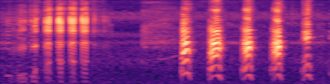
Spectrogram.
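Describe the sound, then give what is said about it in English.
A goat bleats in two quick bursts, first a rapid run of short stuttering calls, then after a brief pause a louder, close series of six wavering bleats. No one speaks. “And the fluffy kitty rises onto its hind legs and transforms into a heavily muscled man with the horned head of a goat.”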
